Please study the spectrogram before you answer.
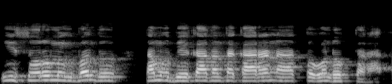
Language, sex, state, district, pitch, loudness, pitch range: Kannada, male, Karnataka, Bijapur, 175 Hz, -16 LUFS, 170-185 Hz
